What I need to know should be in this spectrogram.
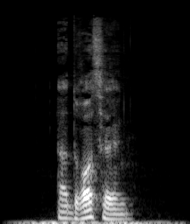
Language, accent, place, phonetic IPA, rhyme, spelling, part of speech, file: German, Germany, Berlin, [ɛɐ̯ˈdʁɔsl̩n], -ɔsl̩n, erdrosseln, verb, De-erdrosseln.ogg
- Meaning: to strangle, throttle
